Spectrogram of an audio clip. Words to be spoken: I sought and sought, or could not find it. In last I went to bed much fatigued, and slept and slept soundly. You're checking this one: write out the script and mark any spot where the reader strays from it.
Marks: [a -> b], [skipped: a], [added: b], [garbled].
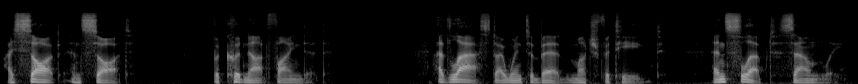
I sought and sought, [or -> but] could not find it. [In -> At] last I went to bed much fatigued, and slept [skipped: and slept] soundly.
